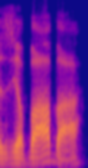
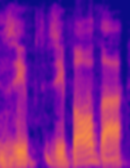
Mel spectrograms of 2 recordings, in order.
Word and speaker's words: Xibalba: In the Popol Vuh of the Quiché Maya, you have the Zilbaba. I butchered that name, sorry, Xibalba.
